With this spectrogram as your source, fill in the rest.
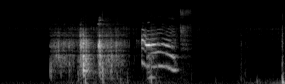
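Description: An ocelot in a Minecraft-style game gives a few short close meows and a squeaky rising cry, followed by a faint thump.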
